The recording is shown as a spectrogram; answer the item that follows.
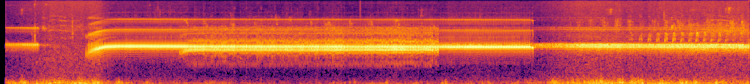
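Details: A male American toad (Anaxyrus americanus) sings a long, steady, musical trill over rippling water. The ripples around him start and stop with his song.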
